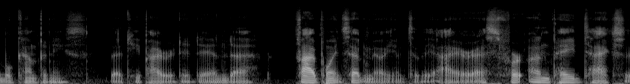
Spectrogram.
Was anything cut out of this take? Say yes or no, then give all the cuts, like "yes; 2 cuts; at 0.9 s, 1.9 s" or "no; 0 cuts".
no; 0 cuts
